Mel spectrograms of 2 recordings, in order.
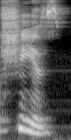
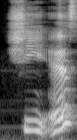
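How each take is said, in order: First: The words are contracted into one syllable. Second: Two full words are said separately.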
